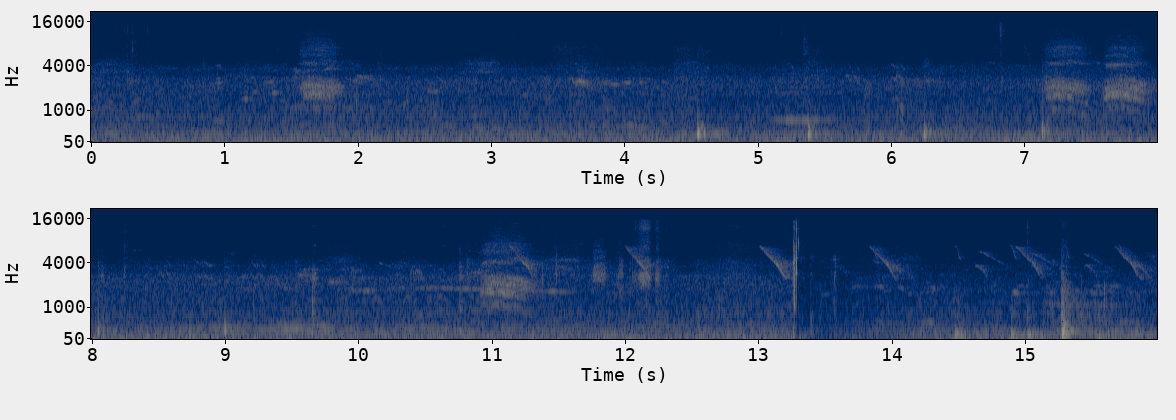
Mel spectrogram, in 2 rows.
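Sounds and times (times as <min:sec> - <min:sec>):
small birds high calls: 0:01.0 - 0:15.9
crows cawing: 0:01.5 - 0:02.0, 0:07.1 - 0:08.1, 0:10.8 - 0:11.4.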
